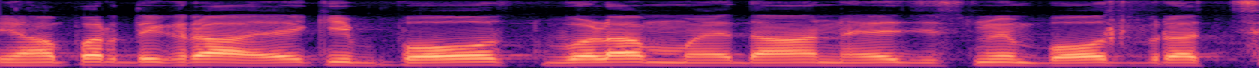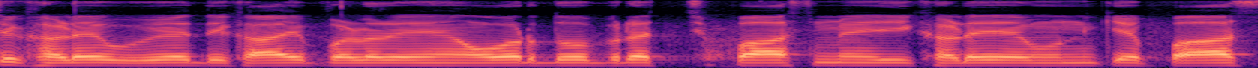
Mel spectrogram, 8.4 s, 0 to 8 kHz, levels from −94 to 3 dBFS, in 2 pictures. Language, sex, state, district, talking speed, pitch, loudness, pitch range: Hindi, male, Uttar Pradesh, Muzaffarnagar, 215 wpm, 125 Hz, -16 LUFS, 125-130 Hz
